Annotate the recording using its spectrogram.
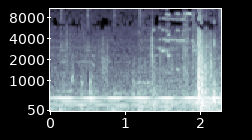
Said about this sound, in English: She opens the door and enters.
